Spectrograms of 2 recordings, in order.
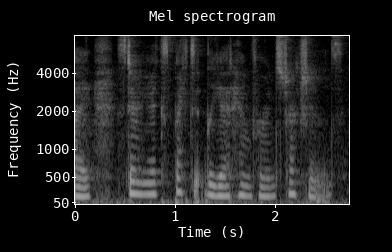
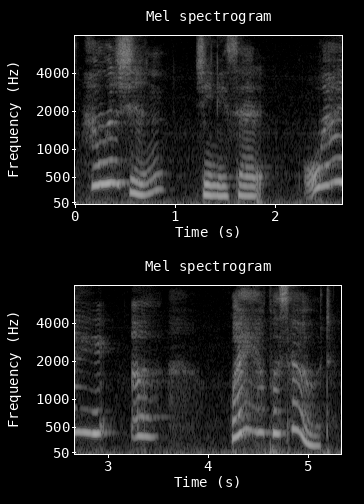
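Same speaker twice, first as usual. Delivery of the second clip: put-on much higher, light girl's voice; 11 semitones higher than usual. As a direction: ask with a small, curious girl's voice. Sister questions Wan Ji.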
